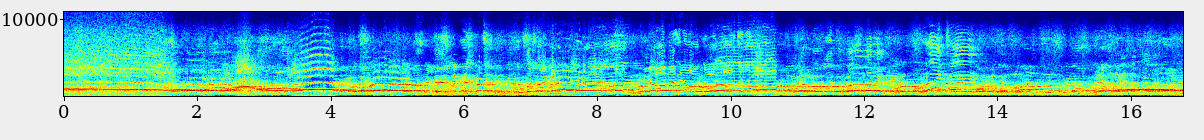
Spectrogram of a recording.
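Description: A crowd of young men chatter and call out loudly all around.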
